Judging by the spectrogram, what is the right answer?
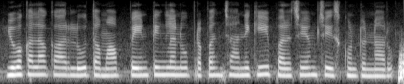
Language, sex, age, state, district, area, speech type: Telugu, female, 18-30, Telangana, Jayashankar, urban, spontaneous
